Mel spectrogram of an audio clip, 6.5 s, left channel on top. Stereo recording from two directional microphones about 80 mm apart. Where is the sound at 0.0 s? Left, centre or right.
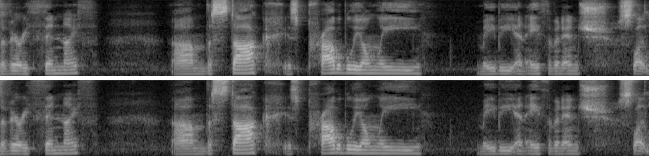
Left.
